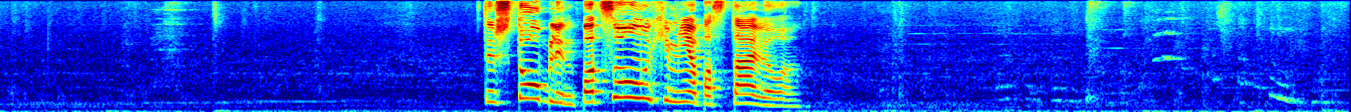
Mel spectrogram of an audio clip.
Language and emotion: Russian, angry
